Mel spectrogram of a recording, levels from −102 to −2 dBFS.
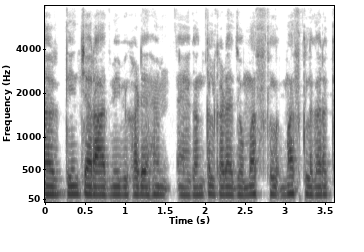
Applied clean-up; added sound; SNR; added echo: none; none; none; none.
